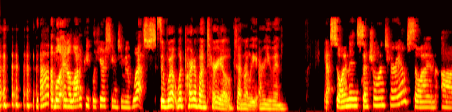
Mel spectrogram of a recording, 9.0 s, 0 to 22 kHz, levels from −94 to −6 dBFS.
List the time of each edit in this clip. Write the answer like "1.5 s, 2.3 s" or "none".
3.1 s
